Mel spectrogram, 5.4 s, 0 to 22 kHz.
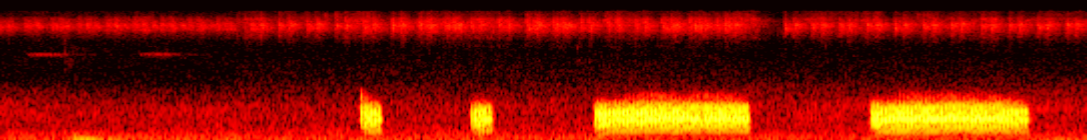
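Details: Oak bush-cricket (Meconema thalassinum) at Starnberg, Germany, 18 July 2023, picked up with a Pettersson D 100 ultrasound detector: two short clicks, then two longer steady buzzing rolls about a second apart, with noise-reduced background.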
